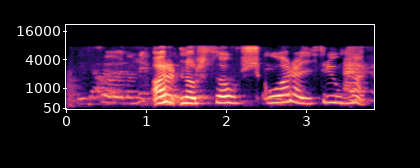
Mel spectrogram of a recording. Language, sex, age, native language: Icelandic, male, 9, Icelandic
